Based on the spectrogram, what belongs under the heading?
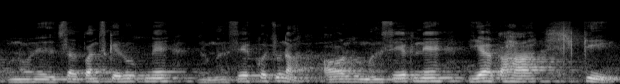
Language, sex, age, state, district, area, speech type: Hindi, male, 45-60, Uttar Pradesh, Bhadohi, urban, spontaneous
